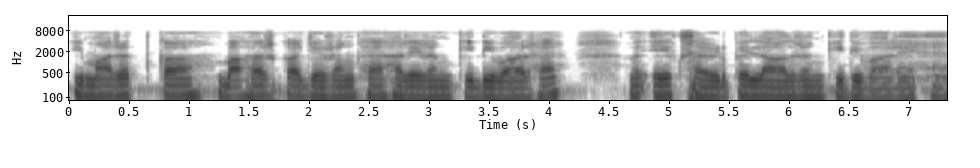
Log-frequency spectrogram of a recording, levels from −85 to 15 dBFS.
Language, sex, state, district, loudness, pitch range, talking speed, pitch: Hindi, male, Punjab, Fazilka, -18 LUFS, 100-110 Hz, 170 wpm, 105 Hz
